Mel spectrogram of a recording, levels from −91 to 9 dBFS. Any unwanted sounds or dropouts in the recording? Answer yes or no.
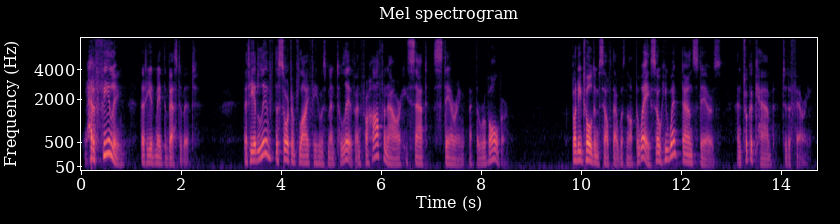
no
